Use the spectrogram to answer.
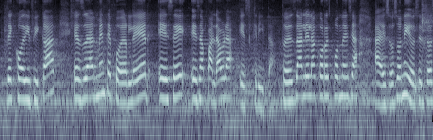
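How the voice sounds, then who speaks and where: A woman leads a teacher training session, slowly modeling letter sounds and asking the group check questions. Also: high voice. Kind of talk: training workshop lecture. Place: training room. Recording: reverberant hall with faint background noise.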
